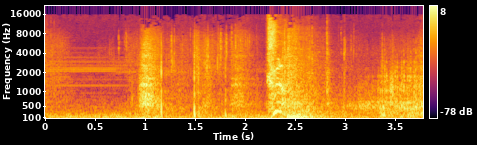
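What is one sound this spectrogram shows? A door opens with a thud.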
